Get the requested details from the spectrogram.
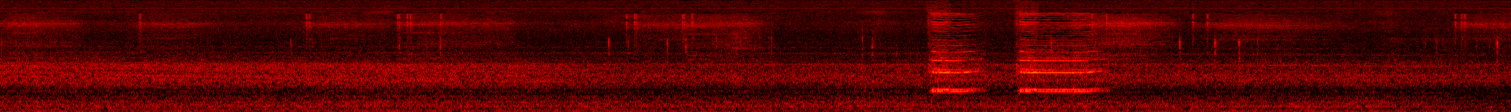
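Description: A train's engine rumbles steadily while the train rolls along the track.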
